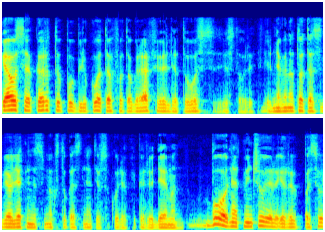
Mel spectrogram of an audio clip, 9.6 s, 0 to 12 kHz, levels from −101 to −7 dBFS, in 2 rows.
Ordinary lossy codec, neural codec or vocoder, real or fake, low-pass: AAC, 32 kbps; none; real; 7.2 kHz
